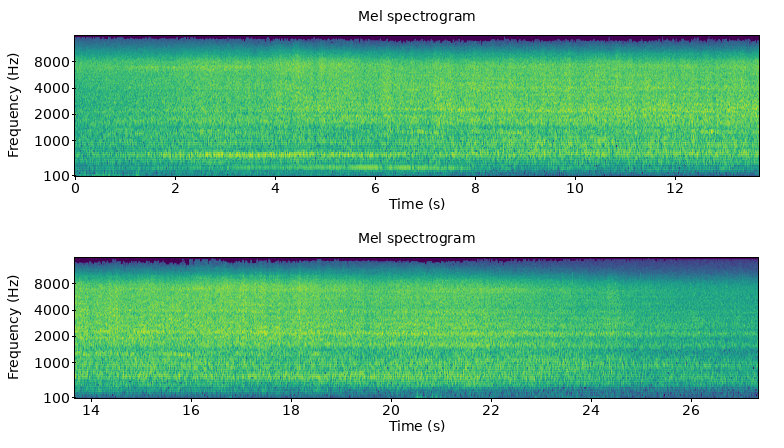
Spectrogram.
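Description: Electric locomotive hauling passenger coaches passing at speed: a loud rushing of wheels on rails, with a steady hum from the locomotive during the first several seconds, then the coaches running by. The noise fades away as the train recedes near the end.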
